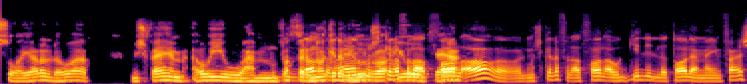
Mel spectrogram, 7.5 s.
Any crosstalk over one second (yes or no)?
yes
